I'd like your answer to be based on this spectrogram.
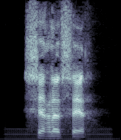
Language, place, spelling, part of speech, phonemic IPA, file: French, Lyon, faire l'affaire, verb, /fɛʁ l‿a.fɛʁ/, LL-Q150 (fra)-faire l'affaire.wav
- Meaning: to do the trick, to do the job, to do, to be enough, sufficient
